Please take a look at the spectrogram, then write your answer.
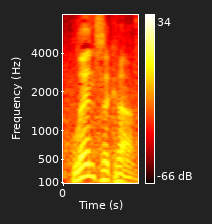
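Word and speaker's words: Lincecum: you think of of Tim uh was it linum how do you say his name linum linum yes he's been good today he's had a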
